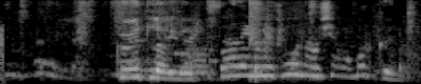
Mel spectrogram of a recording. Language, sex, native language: Icelandic, other, Chinese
